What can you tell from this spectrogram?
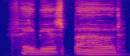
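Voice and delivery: ordinary delivery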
